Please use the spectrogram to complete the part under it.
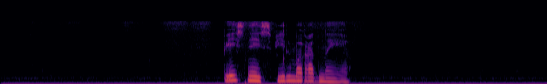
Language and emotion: Russian, neutral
